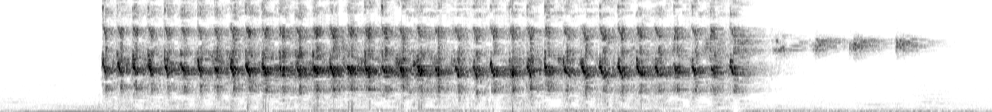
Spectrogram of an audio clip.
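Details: Kingfisher long call used as a master track for training birds: one sustained harsh rattle of about three seconds, a steady run of quick pulses, trailing into a few softer high notes.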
